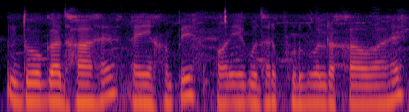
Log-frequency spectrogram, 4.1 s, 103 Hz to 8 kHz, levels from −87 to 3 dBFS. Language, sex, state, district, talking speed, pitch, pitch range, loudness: Hindi, male, Bihar, Araria, 175 wpm, 150 Hz, 145-160 Hz, -36 LUFS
